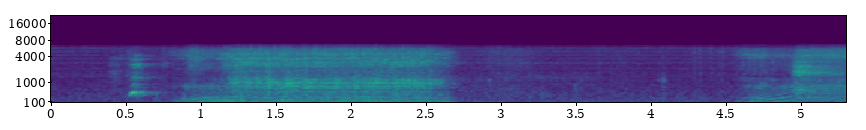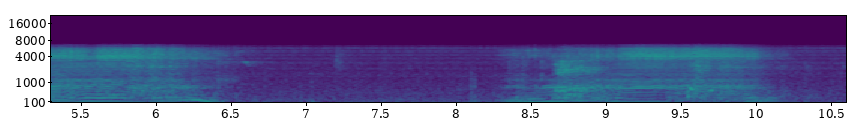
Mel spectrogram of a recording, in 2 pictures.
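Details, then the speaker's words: Woman in her 50s sleeping at night, recorded 11:13 p.m.: very loud, long, harsh, rattling snores, three in ten seconds, about 16 breaths a minute; loud snoring. "And right now, this is proof time, okay? Loud snore. Okay, loud."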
